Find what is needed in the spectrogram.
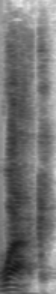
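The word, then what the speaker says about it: Wach: Also, you're pronouncing it wrong. Or Whack, Marius Vac. No, it's Vac, I think.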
